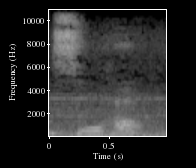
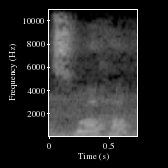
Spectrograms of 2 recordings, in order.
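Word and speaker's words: Svaha: Now, I am telling Soha, it's not Swaha. So, pronounce in this manner.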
